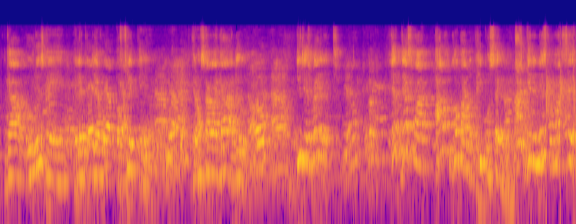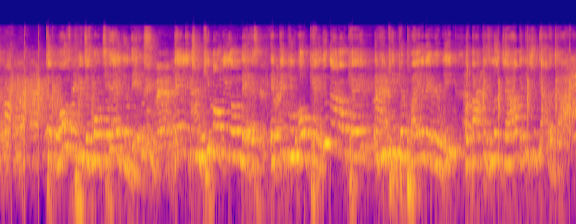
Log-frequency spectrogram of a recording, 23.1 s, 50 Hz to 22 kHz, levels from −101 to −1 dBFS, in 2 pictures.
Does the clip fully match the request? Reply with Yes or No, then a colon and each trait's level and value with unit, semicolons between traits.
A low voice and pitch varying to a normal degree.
No: very high, 295 Hz; average, 4.6 semitones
